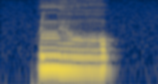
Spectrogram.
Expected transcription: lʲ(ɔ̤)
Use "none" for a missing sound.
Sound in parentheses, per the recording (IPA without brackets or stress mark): ɔ̤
